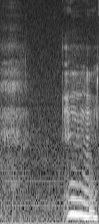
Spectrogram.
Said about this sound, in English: Taking my breath away, my breath becoming yours. Yours becoming mine. We're panting.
